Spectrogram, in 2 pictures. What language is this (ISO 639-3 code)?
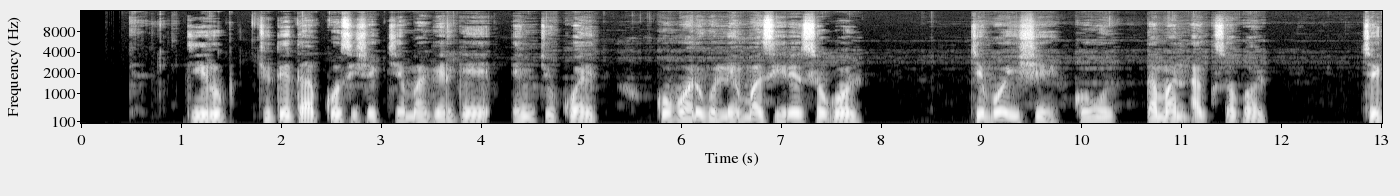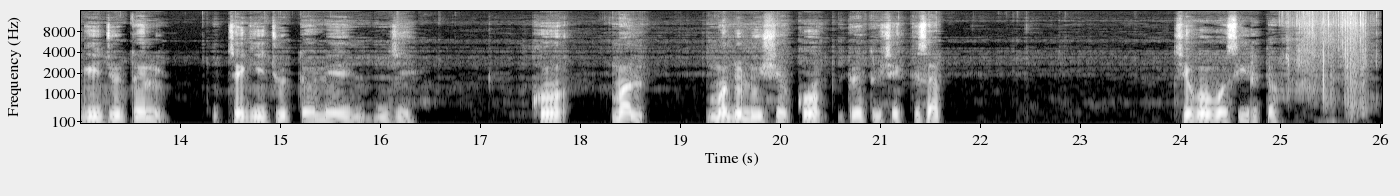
kln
